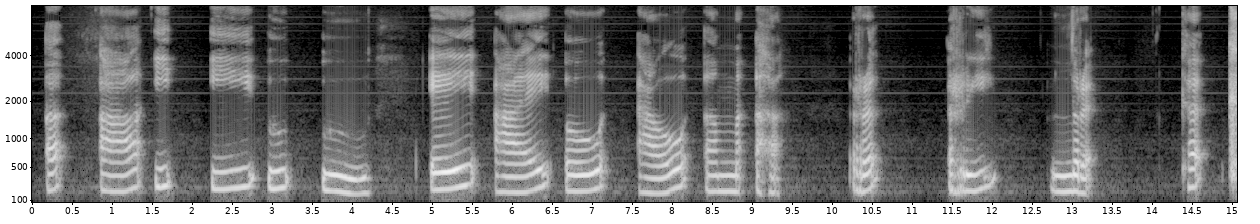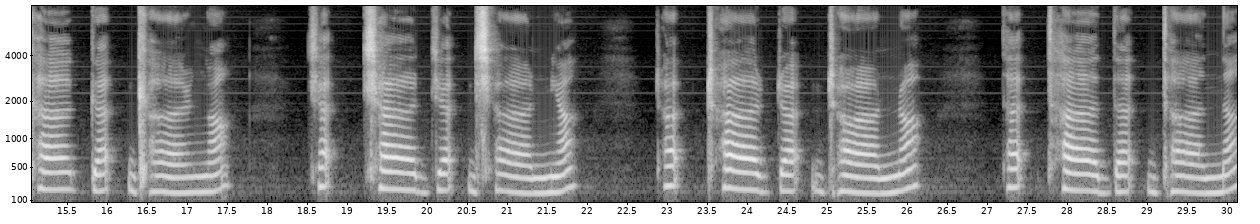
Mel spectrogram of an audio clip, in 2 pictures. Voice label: sanskrit alphabet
